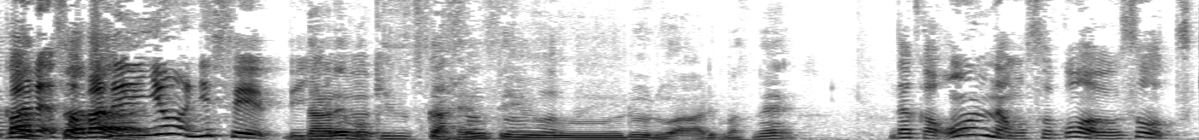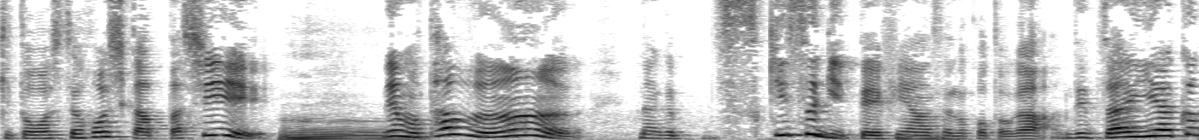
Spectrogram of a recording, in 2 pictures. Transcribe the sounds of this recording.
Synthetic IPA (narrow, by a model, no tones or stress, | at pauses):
baɾesobaɾẽɰ̃jo̞ːɲ̟ise̞ːt̪ːe̞jd̪ɯaɾe̞mokʲizɨt͡sɨ̥kahẽnt̪ːejɯɾɯ̟ːɾɯ̟βa̰ːɾʲimasɨne | d̪akaɾaʔõ̞nːamo̞so̞ko̞βaɯ̟so̞ːt͡sɨ̥kʲit̪o̞ːɕi̥t̪e̞ɦo̞ɕi̥kat̪ːaɕiɯ̃d̪e̞mo̞t̪abɯ̟̃ | nãŋka | sɨ̥kʲisɨɡʲit̪e̞ɸiãɰ̃senːoko̞t̪o̞ɡa̰d̪e̞d͡zaijakɯ̟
